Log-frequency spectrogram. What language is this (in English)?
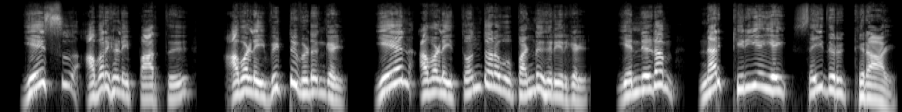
Tamil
